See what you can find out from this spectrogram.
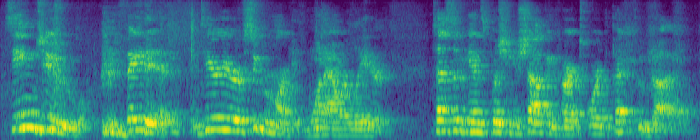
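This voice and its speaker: A man's voice: sits high, very animated, normal speed, fairly bright tone. A man reading stage directions as the narrator of a script table read. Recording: echoey room, far mic, faint noise.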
